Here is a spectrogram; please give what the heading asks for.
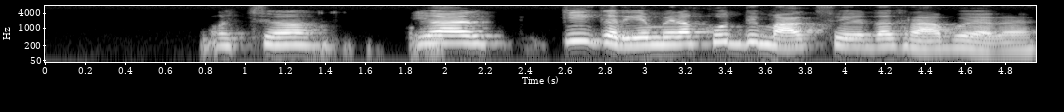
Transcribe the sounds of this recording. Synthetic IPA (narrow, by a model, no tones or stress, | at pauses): ɐtːʃʰaː | jaːɾ | kiːkɐɾiɛmeːɾaxʊd̪̚ːɪmaːɡseːɾd̪axɐɾaːbɦoːd͡ʒaːd̪aɛː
